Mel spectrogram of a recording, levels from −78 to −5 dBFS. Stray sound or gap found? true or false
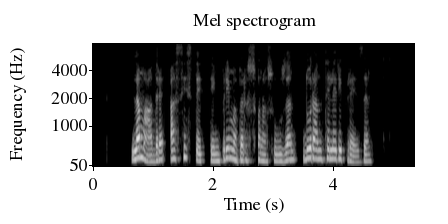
true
